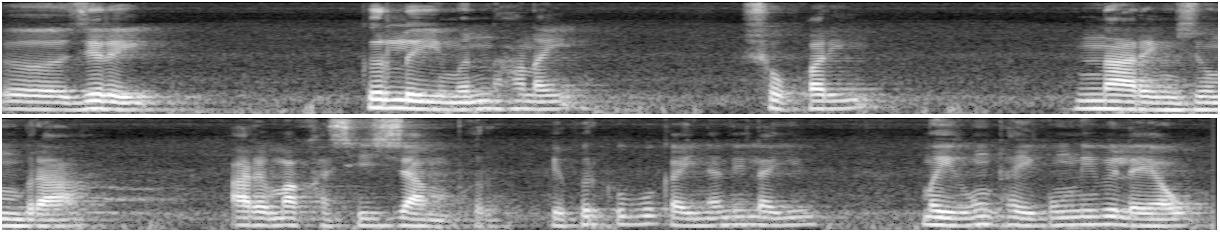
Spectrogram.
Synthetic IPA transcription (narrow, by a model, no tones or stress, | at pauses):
zeɾɯj | ɡ̥ɯɾlɯjmɯnɦanaj | sɔpʰaɾi | naɾeŋzumbɾa | a̰ɾɯmakʰasizampʰɯɾb̥epʰɯɾkʰɯbɯɡajnanilajɯ | mɯjɡɔŋtʰajɡɔŋnibelajaw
